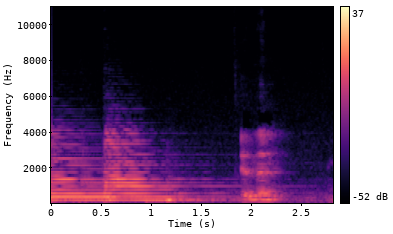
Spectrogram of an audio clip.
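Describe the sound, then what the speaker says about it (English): On a guitar, the fifth-fret G on the fourth string and the open G string ring together as a sustained tuning pair, struck once and then picked again with a brighter attack. "fifth fret of your guitar, and that's the note G. And then you're going to play the open string, the G."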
